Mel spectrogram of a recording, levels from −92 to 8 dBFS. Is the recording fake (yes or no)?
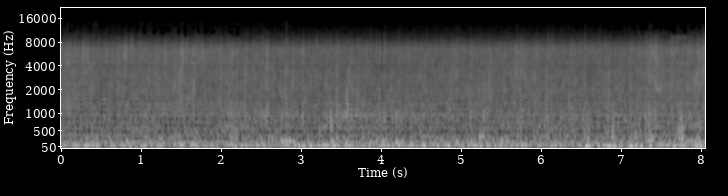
yes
